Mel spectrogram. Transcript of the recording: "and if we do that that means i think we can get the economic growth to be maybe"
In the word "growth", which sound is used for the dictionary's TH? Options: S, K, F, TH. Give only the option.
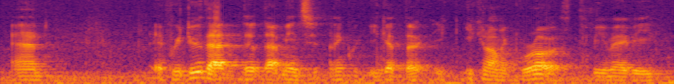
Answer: TH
